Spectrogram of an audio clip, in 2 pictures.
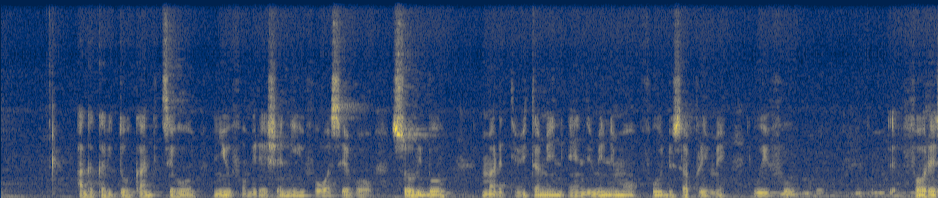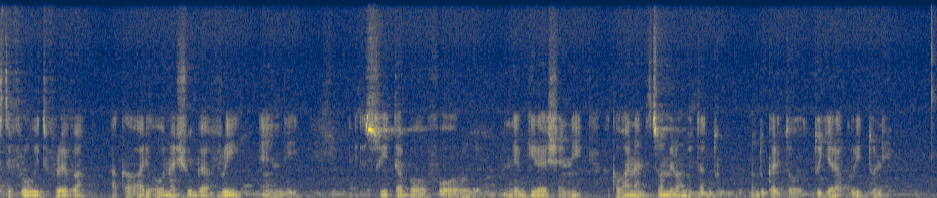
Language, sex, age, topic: Kinyarwanda, male, 18-24, health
